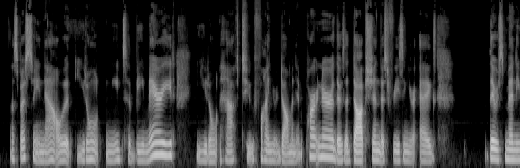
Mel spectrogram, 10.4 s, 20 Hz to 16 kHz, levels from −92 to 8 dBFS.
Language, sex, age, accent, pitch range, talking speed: English, female, 30-49, American, 145-180 Hz, 140 wpm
